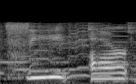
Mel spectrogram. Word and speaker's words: croissant: 因为法语当中这个 C R O I 放在一起叫就读作 qua， cro， cro。 Croissant， OI 放在一起通常是发作 I 音的，但是我会偏向最后一个读音 Croissant， Croissant。以后到面包店 Bakery 去买东西的时候，应该就会知道这个牛角包或羊角包怎么说了吧。 Croissant， Croissant， Croissant。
